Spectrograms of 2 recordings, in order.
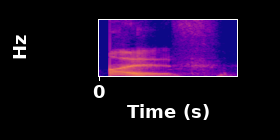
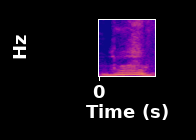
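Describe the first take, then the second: First: The vowel is an O sound. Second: The vowel is not an O sound. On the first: The speaker calls it right. "It's Wolf with an O" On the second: The speaker calls it wrong. "It's not wolf"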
